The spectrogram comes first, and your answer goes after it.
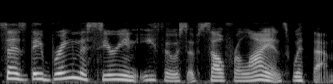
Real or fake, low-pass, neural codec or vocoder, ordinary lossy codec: real; 7.2 kHz; none; MP3, 64 kbps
